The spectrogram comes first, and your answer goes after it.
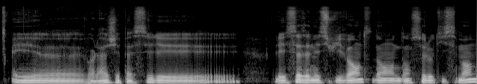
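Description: At a moderate pace, a man talks in a very deep, low voice with a dark, mellow tone. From southern France, Avignon area. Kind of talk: radio interview. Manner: halting.

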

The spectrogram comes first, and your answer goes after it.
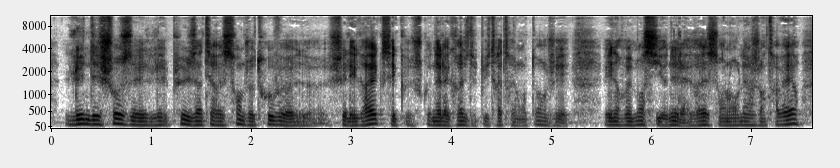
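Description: On a very clean recording with a silent background, a man with a fairly low pitch sounds somewhat breathy, keeping a moderate pace and fairly even intonation. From Paris, France. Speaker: journalist and essayist. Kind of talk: radio interview. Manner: halting, many hesitations.

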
